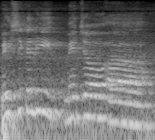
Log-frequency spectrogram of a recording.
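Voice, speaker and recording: A man's voice carries audible room echo. Noticeable background noise is present too. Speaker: actor on a press panel. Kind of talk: interview answer. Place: hall.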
